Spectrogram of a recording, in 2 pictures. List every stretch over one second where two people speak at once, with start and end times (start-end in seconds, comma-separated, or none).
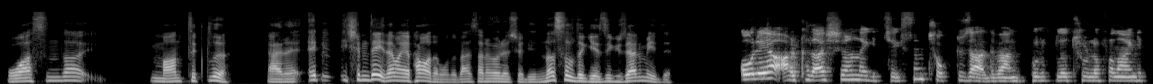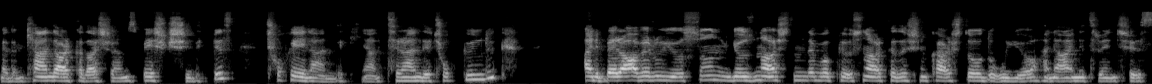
none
